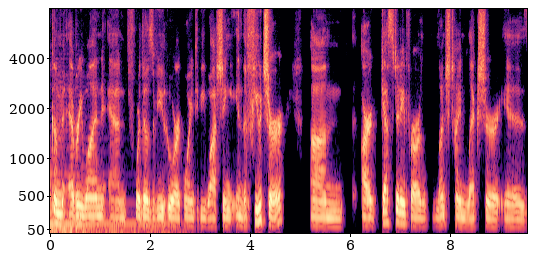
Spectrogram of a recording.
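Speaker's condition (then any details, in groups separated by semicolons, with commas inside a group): No condition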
